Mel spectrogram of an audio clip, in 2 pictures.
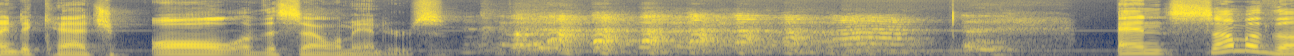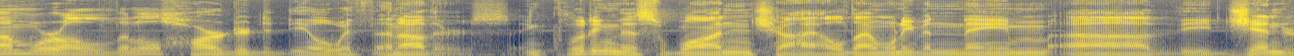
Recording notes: Our first Live-recorded story!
